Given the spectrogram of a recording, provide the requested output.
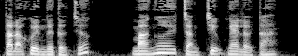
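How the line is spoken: Sighing mutter. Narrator (Vietnamese): Giang Thanh thở dài lẩm bẩm

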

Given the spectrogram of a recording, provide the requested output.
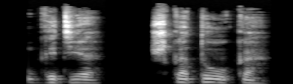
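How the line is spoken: Strained whisper. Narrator (Russian): прошептал Ричард, с трудом выдавливая из себя слова

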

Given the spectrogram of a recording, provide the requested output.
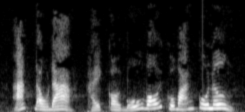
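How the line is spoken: Shouting. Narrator (Vietnamese): Trại Nhiếp Ẩn hét

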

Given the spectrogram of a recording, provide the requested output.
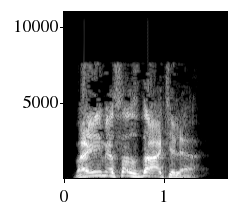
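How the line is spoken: Barked. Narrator (Russian): Рявкнул

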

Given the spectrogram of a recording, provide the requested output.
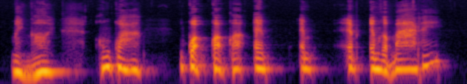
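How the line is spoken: Hurried whisper. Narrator (Vietnamese): Ả vội vàng thì thầm

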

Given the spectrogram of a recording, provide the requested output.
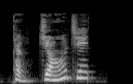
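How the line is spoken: Angry glaring shout. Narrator (Vietnamese): Tên chủ sòng trợn mắt quát lên

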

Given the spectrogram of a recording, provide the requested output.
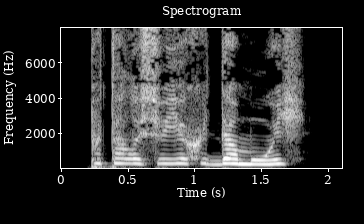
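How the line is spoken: Whispered. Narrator (Russian): шепотом отвечаю

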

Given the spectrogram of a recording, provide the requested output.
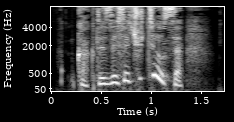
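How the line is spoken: Trembling babble. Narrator (Russian): пролепетала она дрожащими губами

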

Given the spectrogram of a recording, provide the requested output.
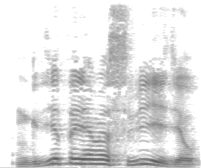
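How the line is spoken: Mutter. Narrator (Russian): пробормотал Миган

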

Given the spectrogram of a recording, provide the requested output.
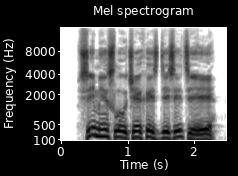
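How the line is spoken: Chuckle. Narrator (Russian): хохотнул Щербатый

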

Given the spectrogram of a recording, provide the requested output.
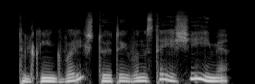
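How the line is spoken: Joyless laugh. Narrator (Russian): Невесело рассмеялась она

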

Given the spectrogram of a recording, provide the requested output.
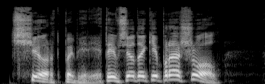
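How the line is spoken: Exclaimed. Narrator (Russian): воскликнул Бранд

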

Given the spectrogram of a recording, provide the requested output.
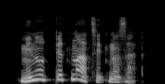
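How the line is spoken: Brisk half-orc report. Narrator (Russian): бодро доложила полуорка

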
